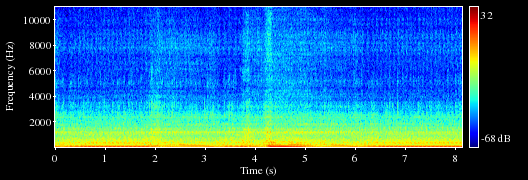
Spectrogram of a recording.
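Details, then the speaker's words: VW Mk1 Rabbit 1.6L turbo diesel, injection pump idle screw raised for winter, recorded inside the cabin with microphone on the driver's chest: steady diesel clatter at slightly raised idle with small swells; healthy, owner may lower it a hair. "so this is what the interior sounds like the microphone and this videoos on my"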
